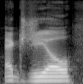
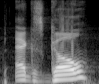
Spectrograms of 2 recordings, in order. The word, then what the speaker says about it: XGO!: this time we're going to be talking about xgeo um or X go actually is the correct pronunciation so the first thing you want to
